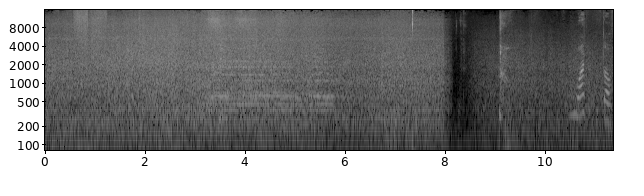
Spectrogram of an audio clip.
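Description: A train in the racing game Forza Horizon 4 roars past as a loud, steady rushing rumble for several seconds, then drops off to a quieter background with a few faint chirping sounds.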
